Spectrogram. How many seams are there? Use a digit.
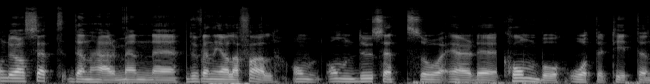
4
